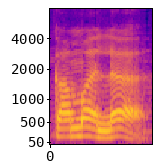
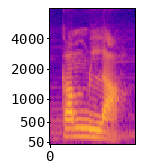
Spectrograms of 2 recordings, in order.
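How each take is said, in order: First: The short vowel after the m is pronounced. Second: The short vowel after the m is dropped. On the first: The speaker calls it right. "it is Kamala" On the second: The speaker calls it wrong. "we are going to pronounce it as Kamla"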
